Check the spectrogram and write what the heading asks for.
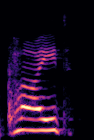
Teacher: these sounds are articulated with the back of the tongue and the soft palate hence they are called as the Villar sounds the last place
